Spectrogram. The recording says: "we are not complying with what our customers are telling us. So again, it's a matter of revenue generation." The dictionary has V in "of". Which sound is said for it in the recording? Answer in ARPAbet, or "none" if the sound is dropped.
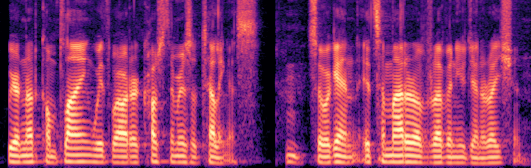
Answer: V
